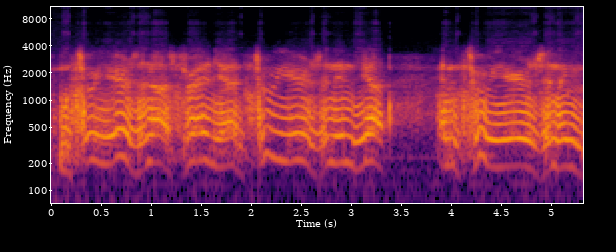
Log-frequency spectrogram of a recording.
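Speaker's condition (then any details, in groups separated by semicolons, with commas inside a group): Throat cancer; survivor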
